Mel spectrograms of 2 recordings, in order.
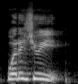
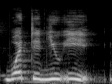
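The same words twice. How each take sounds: First: "did you" blended into "didju"; relaxed, quicker "What did you eat" with d and y joined; natural linking. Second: "did you" fully sounded as two emphasised words; careful textbook "What did you eat", robot-like separation; by the book. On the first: Showing what we'd say, natural linking. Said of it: "We'd say". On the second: Showing learners the original, by-the-book and over-emphasised. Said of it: "too much emphasis on the did you". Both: Shown as a demonstration.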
